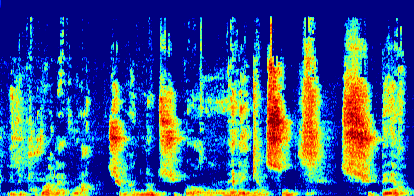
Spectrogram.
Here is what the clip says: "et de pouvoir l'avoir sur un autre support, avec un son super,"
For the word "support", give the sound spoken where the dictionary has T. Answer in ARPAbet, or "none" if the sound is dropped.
none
